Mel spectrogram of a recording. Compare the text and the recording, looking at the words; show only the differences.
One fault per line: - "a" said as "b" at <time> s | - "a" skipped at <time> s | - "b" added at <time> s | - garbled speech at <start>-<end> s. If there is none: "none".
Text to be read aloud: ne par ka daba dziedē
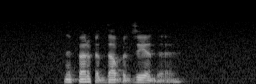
none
